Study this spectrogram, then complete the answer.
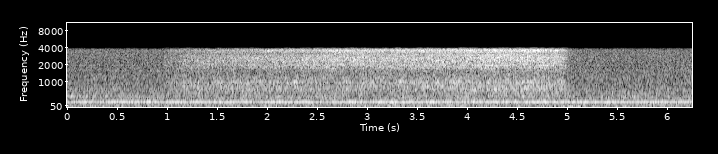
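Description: Air rushes through a 26-inch Mya Gyro hookah in a steady breathy hiss that swells for about four seconds and then eases back to a low background hum.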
